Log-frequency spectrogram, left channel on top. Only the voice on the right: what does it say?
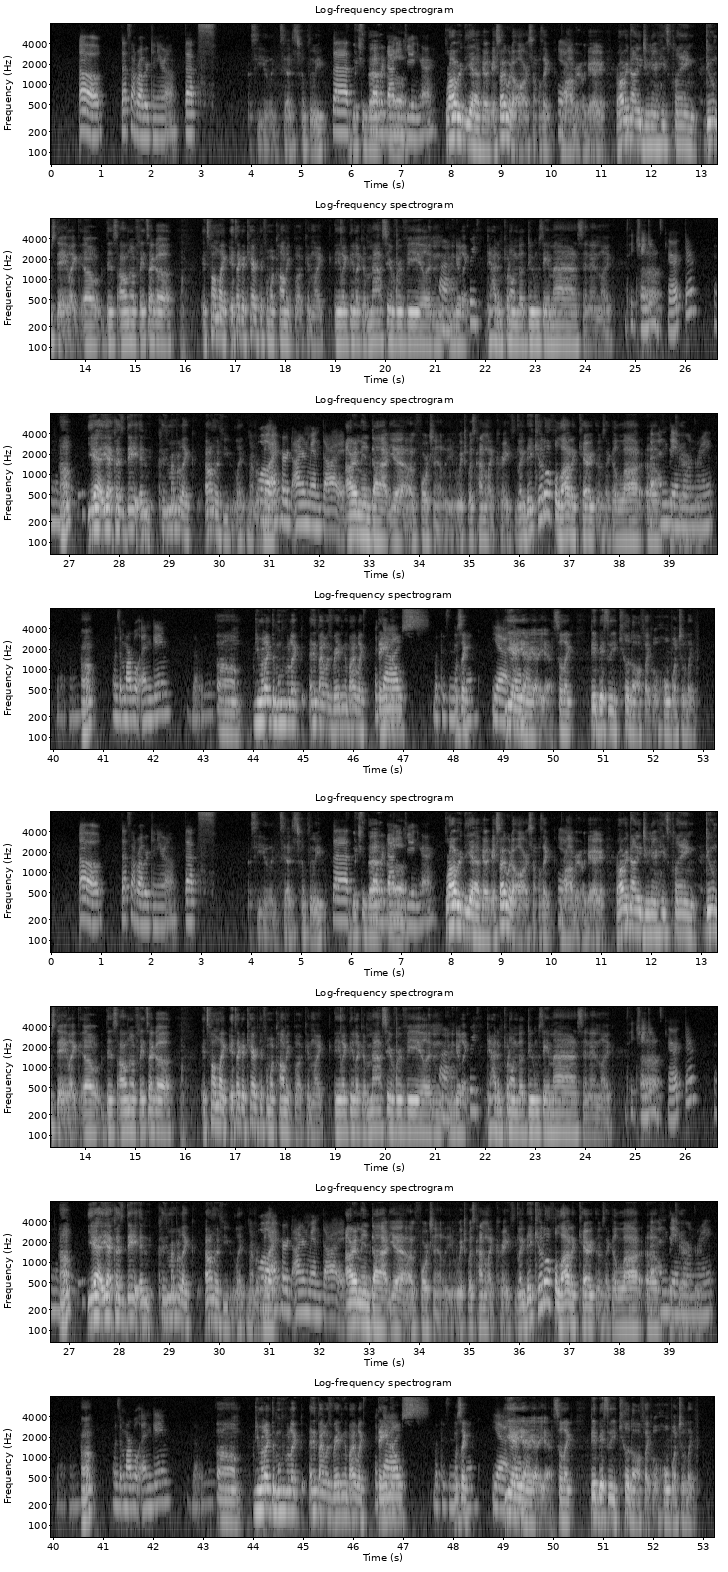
See, like see, I just completely
butchered that.
uh,
Robert, yeah, okay, okay. Started with an R, so I was like
Robert. Okay, okay. Robert Downey Jr. He's playing Doomsday. Like uh, this, I don't know if it's like a, it's from like it's like a character from a comic book, and like they like did like a massive reveal, and then
and then they like
they had him put on the Doomsday mask, and then like,
uh,
huh? Yeah, yeah. Cause they and cause you remember like I don't know if you like remember,
but
like
Iron
Man died, yeah, unfortunately, which was kind of like crazy. Like they killed off a lot of characters, like a lot of
the characters.
Huh?
Um, do you remember like the movie where like everybody was raving about like
Thanos
was
like
yeah
yeah yeah yeah. yeah. So like they basically killed off like a whole bunch of like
